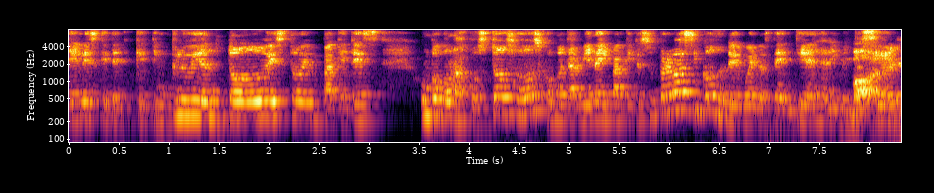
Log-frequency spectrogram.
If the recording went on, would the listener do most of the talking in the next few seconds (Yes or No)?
No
